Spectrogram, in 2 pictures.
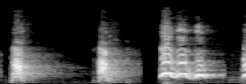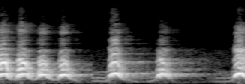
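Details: Dog barking in clear, ringing bursts, single barks at first, then quick runs of three or four barks in a row, with nothing else audible.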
